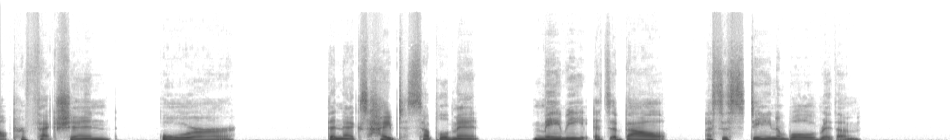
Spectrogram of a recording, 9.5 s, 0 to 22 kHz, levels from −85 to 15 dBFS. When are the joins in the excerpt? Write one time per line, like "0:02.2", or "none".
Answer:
none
